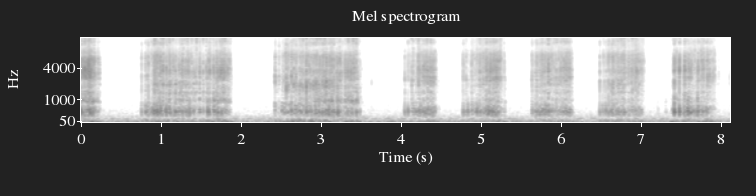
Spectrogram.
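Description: Long nails scratch the glitter face and metal frame edge of an upright hard-shell glitter clutch, producing repeated bursts of bright, rasping scratching separated by short silences. The scratches are quiet and hissy, with most of their energy in the high range.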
